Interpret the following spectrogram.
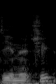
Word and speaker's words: Iannucci: I mean, it's Arnaldo, I think his name's pronounced Iannucci. I could be wrong on that. I think that's right.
